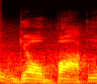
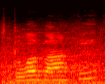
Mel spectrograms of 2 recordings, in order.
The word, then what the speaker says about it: Glebocki: C with Journey to Jackpot Slots and today we have Galbachi if I'm not ginsuing the name and she's the president and general manager of Delaware Park Casino.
